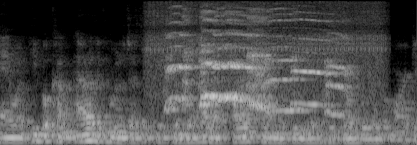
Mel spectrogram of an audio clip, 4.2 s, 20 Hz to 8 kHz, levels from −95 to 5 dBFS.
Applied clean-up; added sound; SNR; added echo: none; Chicken, rooster; -4 dB; reverberation time 0.9 s.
